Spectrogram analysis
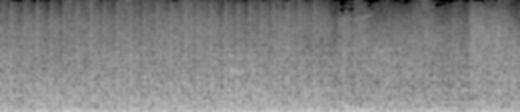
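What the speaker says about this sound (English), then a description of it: "Are you shooting me?" Sustained, dense gunfire from a co-op shooter video game campaign fills the whole stretch, loud and continuous with overlapping bursts and no clear pauses.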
